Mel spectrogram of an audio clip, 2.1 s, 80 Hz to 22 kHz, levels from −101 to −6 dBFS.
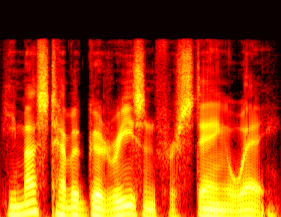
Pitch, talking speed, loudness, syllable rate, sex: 95 Hz, 255 wpm, -19 LUFS, 5.5 syllables/s, male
